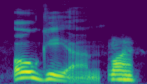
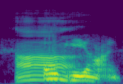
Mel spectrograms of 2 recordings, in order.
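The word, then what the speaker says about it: Ogion: And how is it a hard G or a soft G in pronouncing O G I O N. I say Oon. Oianon. Oianon. Yeah. My the G's as in g are generally hard.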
